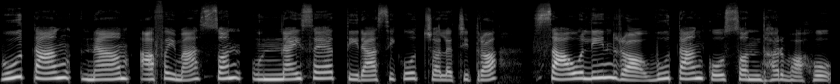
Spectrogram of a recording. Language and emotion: Nepali, neutral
